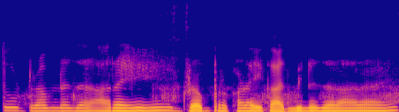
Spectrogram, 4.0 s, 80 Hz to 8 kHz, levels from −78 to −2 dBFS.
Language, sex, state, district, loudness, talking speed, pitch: Hindi, female, Uttar Pradesh, Lucknow, -17 LUFS, 225 wpm, 195 Hz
